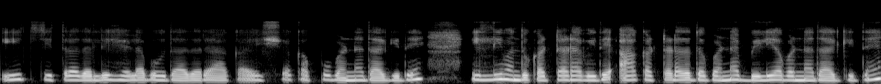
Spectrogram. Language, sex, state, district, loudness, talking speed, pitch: Kannada, female, Karnataka, Raichur, -15 LUFS, 50 wpm, 190 Hz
